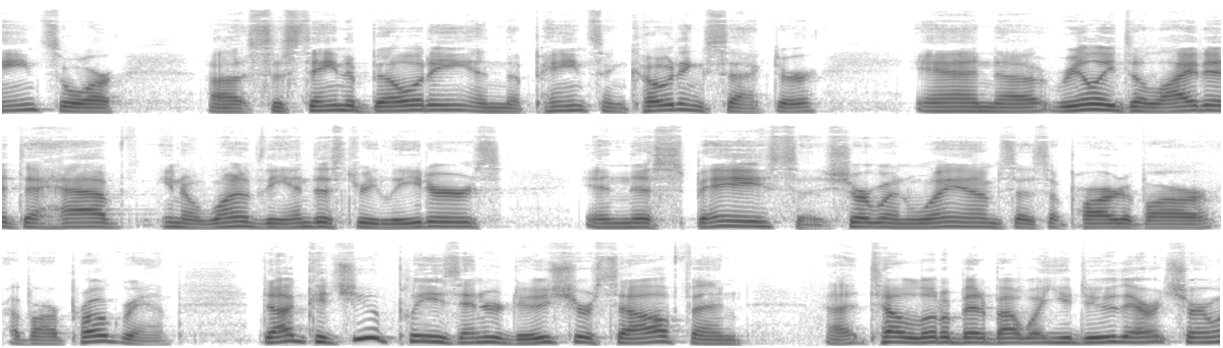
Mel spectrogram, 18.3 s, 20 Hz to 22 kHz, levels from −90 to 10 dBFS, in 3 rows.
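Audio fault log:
Throughout, Wi-Fi interference: the audio circuit rectifies a nearby radio's beacon every 102.4 ms, giving a faint ticking ten times a second, roughly 45 dB below the speech.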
